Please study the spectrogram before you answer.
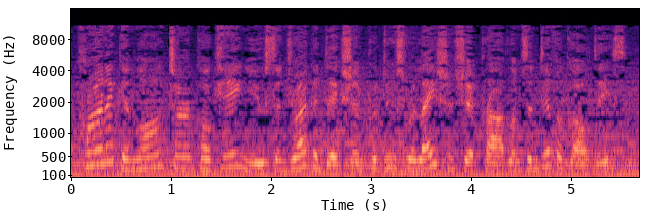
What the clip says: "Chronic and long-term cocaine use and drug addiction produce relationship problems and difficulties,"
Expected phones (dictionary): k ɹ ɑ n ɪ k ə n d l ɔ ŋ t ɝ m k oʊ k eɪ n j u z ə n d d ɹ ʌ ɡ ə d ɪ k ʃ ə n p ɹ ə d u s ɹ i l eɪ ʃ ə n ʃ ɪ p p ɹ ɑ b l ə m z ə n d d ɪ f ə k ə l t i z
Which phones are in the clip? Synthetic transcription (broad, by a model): k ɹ ɑ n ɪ k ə n l ɔ ŋ t ɝ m k oʊ k eɪ n j u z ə n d d ɹ ʌ ɡ ə d ɪ k ʃ ə n p ɹ ə d u s ɹ i l eɪ ʃ ə n ʃ ɪ p p ɹ ɑ b l ə m z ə n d d ɪ f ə k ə l t i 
